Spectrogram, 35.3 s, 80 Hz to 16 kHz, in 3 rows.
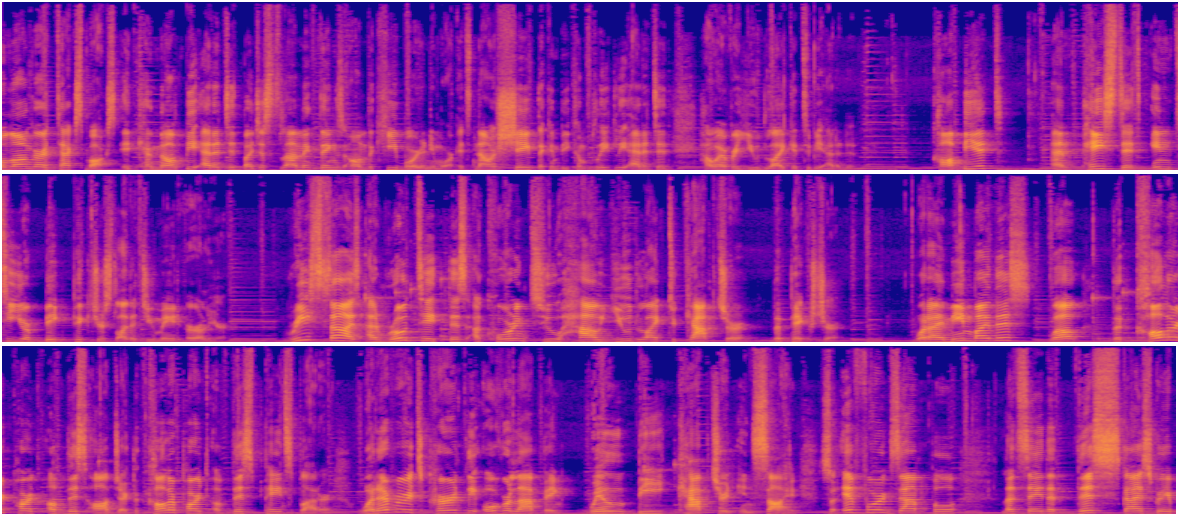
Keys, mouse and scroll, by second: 8.9 click, 9.6 ctrl+c, 10.3 click, 10.8 ctrl+v, 14.2 click, 14.7-20.2 shift+drag, 32.8-35.2 shift+drag.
